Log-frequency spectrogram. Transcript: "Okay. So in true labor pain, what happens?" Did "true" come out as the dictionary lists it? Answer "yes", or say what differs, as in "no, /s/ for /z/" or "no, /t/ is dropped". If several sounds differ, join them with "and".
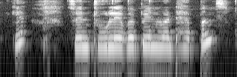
no, /ɹ/ is dropped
